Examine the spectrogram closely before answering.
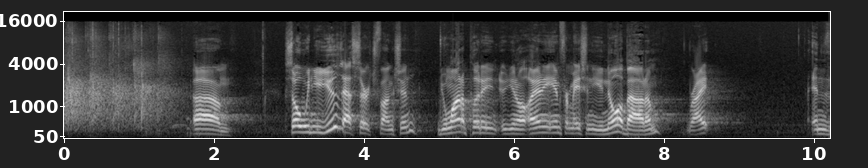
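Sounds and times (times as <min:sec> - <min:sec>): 
audience applause greeting a speaker's wife: 0:00.0 - 0:01.6
speech: 0:01.8 - 0:02.3, 0:03.0 - 0:08.7, 0:10.0 - 0:10.2.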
